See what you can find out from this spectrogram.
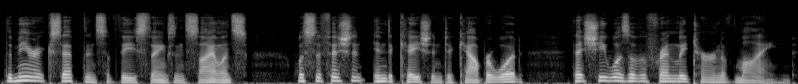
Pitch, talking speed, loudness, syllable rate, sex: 120 Hz, 165 wpm, -19 LUFS, 5.3 syllables/s, male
